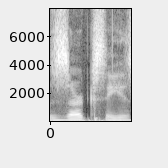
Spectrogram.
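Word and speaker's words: Xerces: There's something called the Xerxes Society. It's X-E-R-C-E-S, I believe is how they spell that. But it's pronounced like it begins with a Z, but it's an X.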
